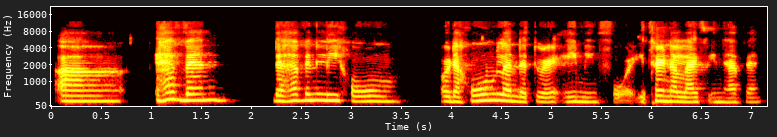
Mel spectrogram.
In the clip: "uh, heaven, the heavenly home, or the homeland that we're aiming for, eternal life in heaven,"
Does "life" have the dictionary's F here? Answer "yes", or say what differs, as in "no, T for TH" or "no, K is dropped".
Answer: yes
